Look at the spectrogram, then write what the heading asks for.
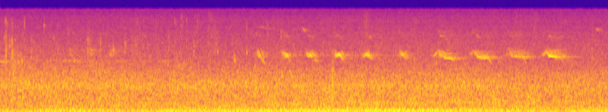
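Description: A songbird singing a run of about ten short, high notes, starting a couple of seconds in and lasting about three seconds, the last few longer and falling in pitch, over a steady low background rumble.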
